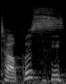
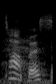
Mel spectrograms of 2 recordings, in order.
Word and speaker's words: tapas: the the Tois because a lot of people mispronounce it first and foremost topus yeah it's topus right it's to us to you want to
